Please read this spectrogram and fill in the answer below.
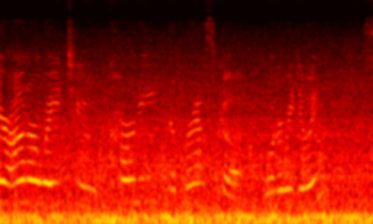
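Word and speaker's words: Kearney: I I was pronouncing it Kernney. You said it's Carney. Carney.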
